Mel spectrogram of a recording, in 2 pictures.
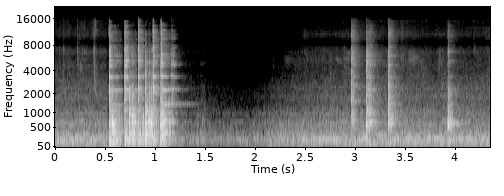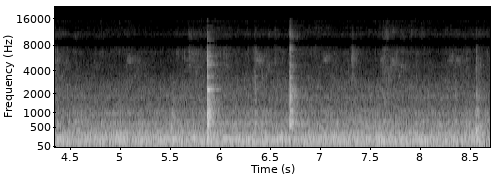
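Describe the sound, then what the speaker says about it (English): A utensil scrapes and clinks against a pot and bowl while cooked food is served, a short loud clatter followed by scattered lighter clinks and taps. "just scoop it out into the bowl"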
